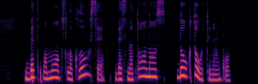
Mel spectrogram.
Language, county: Lithuanian, Klaipėda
